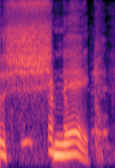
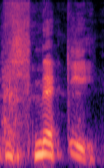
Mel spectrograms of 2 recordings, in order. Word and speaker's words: schneck: It was a schneck. – The point of the game is he's not meant to pick the actual answer. – It's not a schnecky. There's no little accent on the end.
